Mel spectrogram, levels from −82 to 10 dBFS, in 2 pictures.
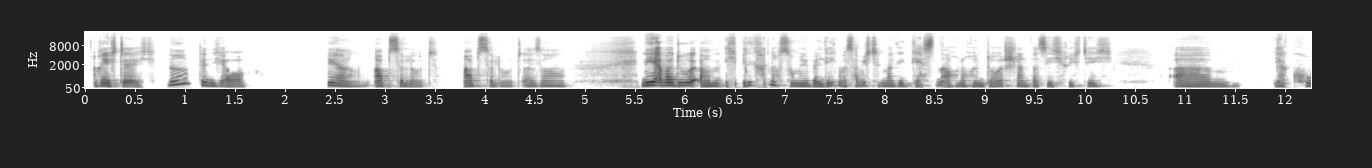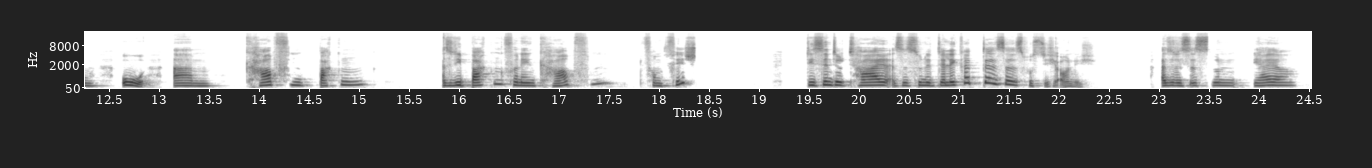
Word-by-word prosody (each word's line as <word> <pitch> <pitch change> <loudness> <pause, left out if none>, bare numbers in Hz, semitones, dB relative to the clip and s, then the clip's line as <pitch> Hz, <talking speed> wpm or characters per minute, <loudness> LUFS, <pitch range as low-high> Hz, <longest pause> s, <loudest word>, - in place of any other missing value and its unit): Richtig, 180 -6 -1
ne, 260 +9 0
finde 210 -4 +1
ich 170 - -5
auch. 150 +1 -5 0.8
Ja, 170 -6 0
absolut, 170 -1 -3 0.2
absolut. 180 -1 -4
Also, 170 0 -6 0.8
ne, 215 +3 +11
aber 205 0 +7
du, 200 0 +4
ähm, 170 0 -1
ich - - -10
bin 200 +2 -2
grad 210 - -11
noch 235 - -2
so 180 - -4
am 175 - -1
Überlegen, 175 +3 -2
was 165 +1 -3
habe 190 +1 -5
ich 195 - -5
denn 190 -1 -7
mal 175 -1 -3
gegessen 170 +4 -3
auch 175 -1 -8
noch 175 -1 -6
in 170 -1 -3
Deutschland, 175 +2 -5
was 165 0 -3
ich 165 0 -9
richtig, 180 -1 -8 0.6
ähm, 155 -2 -3 0.3
ja, 160 0 -6
Ko 180 -2 -6 0.2
oh, 215 -2 +7 0.2
ähm, 175 -1 0 0.2
Karpfenbacken, 220 +2 0 0.7
also 190 0 +1
die 220 - +8
Backen 210 +8 +2
von 225 -7 +1
den 195 -1 +2
Karpfen 285 - -4 0.3
vom 185 -2 -4
Fisch 255 - 0 1.1
die 215 - +5
sind 230 +3 +5
total 215 -1 +5
also 180 +3 -2
ist 195 0 -1
so 210 - +1
'ne 205 -1 +3
Delikatesse, 305 - +3
das 235 0 -1
wusste 170 0 -5
ich - - -7
auch - - -3
nicht. - - -12 0.6
Also 185 +2 +2
das 190 -1 +2
ist 185 +1 0
so 200 - -1
'n, 195 -1 -4 0.2
ja, 190 +2 +1
ja, 205 -1 -1
185 Hz, 165 wpm, -23 LUFS, 170-210 Hz, 1.1 s, ne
